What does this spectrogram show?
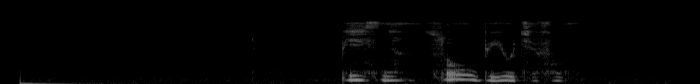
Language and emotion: Russian, sad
